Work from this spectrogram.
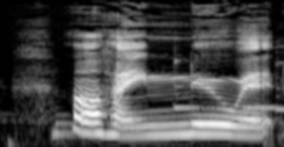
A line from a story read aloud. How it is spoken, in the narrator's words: groaned Arnold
